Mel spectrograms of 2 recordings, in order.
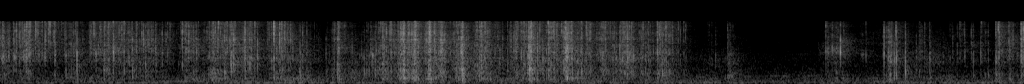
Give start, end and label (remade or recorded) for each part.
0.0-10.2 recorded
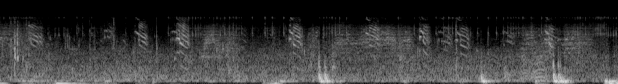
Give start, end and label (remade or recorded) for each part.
0.0-6.2 recorded

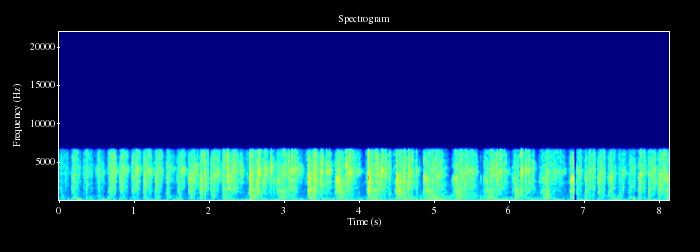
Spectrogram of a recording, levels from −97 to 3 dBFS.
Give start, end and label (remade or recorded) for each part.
0.0-4.4 remade; 4.4-7.1 recorded; 7.1-8.1 remade

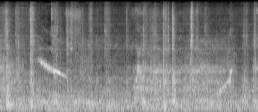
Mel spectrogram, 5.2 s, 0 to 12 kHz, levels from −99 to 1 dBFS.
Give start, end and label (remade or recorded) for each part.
0.0-1.1 remade; 1.1-1.7 recorded; 1.7-5.2 remade

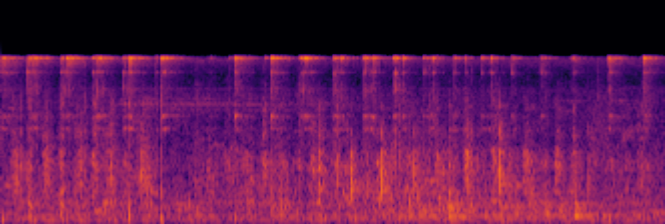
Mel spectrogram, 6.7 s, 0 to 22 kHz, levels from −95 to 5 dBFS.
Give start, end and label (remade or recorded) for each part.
0.0-6.7 recorded

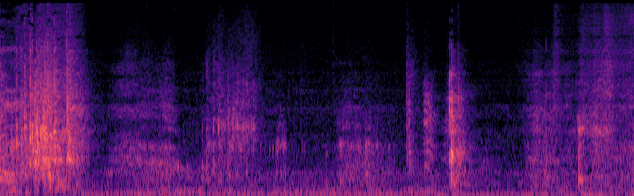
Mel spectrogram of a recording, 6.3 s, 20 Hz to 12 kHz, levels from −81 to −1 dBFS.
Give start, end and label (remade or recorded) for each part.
0.0-0.6 recorded; 0.6-1.4 remade; 1.4-4.3 recorded; 4.3-6.3 remade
